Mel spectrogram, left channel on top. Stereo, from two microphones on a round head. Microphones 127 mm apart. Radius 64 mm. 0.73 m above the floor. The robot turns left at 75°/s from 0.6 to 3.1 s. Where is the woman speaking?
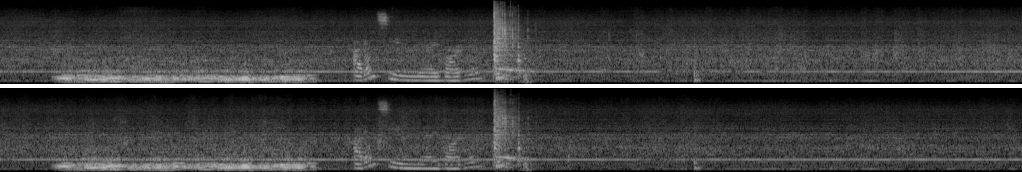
65° left (ahead or behind), 2.5 m.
